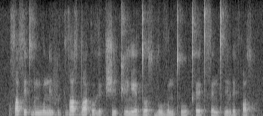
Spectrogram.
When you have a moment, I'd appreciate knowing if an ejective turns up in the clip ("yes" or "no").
yes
